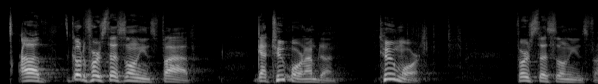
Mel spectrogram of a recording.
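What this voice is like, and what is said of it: Strained, hoarse voice. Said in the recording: “I'm losing my voice.”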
